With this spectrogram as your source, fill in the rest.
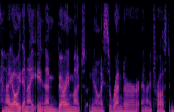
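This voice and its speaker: A woman talking at a very fast clip, with a slight Boston accent. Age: 60s. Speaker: grief coach. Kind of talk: interview conversation.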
